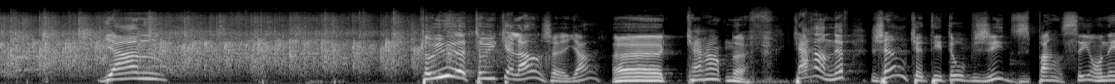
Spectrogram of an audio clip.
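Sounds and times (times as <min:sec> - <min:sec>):
audience applause: 0:00.0 - 0:05.2
speech: 0:01.0 - 0:01.8, 0:04.2 - 0:11.1.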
